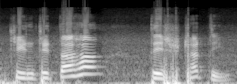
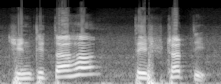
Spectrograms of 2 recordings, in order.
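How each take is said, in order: The two takes are said the same way.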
